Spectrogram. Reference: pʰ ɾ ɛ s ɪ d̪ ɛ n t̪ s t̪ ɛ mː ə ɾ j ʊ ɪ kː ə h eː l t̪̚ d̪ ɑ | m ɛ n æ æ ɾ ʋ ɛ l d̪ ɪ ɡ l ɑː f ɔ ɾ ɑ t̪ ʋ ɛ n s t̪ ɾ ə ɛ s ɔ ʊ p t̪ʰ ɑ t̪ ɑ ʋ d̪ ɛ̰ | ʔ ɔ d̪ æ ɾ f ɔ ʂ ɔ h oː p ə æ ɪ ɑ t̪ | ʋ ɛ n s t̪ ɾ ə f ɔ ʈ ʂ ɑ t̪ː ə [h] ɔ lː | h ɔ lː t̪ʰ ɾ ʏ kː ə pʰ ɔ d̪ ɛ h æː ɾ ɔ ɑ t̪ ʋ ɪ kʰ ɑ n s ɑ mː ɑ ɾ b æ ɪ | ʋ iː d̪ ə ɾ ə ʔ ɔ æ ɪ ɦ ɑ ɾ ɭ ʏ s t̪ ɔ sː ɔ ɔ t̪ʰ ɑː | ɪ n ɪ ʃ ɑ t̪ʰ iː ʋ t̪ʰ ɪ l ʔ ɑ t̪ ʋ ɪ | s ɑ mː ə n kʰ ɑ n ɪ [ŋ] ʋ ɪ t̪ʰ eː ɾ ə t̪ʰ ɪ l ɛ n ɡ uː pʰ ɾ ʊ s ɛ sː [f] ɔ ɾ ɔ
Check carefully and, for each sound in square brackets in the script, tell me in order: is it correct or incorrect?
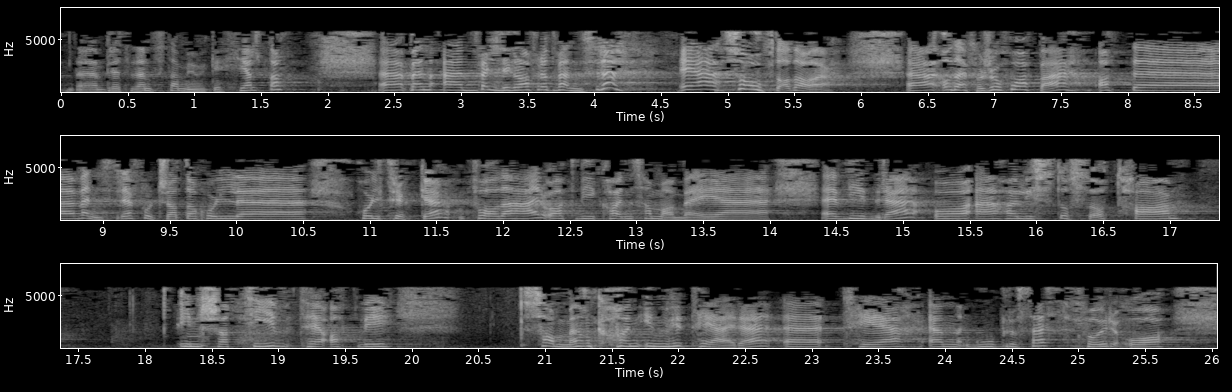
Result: correct, incorrect, correct

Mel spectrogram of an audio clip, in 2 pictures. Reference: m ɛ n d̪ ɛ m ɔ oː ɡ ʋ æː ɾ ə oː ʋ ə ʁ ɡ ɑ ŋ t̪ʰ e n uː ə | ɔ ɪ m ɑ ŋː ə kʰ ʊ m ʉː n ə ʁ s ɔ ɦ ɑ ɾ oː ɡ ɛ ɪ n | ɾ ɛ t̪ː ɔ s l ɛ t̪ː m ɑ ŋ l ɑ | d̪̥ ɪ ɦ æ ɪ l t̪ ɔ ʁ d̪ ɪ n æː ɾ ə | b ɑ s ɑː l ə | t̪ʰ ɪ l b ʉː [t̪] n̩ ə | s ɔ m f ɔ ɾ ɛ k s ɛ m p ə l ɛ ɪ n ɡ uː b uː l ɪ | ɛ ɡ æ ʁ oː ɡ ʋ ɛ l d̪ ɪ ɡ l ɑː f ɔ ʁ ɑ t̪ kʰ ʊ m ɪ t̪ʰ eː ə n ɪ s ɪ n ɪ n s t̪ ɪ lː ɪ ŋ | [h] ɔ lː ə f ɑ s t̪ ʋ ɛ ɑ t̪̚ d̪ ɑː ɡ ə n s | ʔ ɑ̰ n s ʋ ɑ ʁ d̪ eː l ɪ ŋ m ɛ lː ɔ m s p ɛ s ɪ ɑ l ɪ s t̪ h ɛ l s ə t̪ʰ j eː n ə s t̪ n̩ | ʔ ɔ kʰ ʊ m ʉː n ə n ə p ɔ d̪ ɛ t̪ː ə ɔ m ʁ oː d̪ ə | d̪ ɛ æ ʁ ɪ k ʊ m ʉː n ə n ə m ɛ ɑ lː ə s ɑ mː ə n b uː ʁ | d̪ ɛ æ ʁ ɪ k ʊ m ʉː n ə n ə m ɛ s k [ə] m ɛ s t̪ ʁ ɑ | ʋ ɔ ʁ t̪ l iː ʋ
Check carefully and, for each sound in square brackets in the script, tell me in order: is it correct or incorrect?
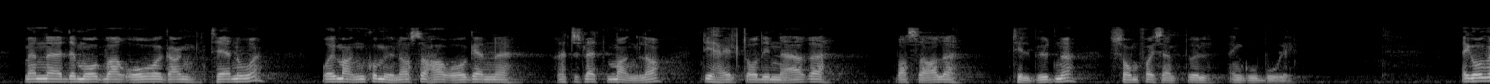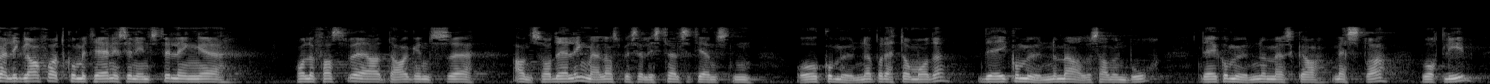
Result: incorrect, correct, incorrect

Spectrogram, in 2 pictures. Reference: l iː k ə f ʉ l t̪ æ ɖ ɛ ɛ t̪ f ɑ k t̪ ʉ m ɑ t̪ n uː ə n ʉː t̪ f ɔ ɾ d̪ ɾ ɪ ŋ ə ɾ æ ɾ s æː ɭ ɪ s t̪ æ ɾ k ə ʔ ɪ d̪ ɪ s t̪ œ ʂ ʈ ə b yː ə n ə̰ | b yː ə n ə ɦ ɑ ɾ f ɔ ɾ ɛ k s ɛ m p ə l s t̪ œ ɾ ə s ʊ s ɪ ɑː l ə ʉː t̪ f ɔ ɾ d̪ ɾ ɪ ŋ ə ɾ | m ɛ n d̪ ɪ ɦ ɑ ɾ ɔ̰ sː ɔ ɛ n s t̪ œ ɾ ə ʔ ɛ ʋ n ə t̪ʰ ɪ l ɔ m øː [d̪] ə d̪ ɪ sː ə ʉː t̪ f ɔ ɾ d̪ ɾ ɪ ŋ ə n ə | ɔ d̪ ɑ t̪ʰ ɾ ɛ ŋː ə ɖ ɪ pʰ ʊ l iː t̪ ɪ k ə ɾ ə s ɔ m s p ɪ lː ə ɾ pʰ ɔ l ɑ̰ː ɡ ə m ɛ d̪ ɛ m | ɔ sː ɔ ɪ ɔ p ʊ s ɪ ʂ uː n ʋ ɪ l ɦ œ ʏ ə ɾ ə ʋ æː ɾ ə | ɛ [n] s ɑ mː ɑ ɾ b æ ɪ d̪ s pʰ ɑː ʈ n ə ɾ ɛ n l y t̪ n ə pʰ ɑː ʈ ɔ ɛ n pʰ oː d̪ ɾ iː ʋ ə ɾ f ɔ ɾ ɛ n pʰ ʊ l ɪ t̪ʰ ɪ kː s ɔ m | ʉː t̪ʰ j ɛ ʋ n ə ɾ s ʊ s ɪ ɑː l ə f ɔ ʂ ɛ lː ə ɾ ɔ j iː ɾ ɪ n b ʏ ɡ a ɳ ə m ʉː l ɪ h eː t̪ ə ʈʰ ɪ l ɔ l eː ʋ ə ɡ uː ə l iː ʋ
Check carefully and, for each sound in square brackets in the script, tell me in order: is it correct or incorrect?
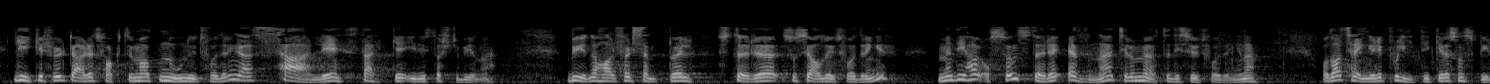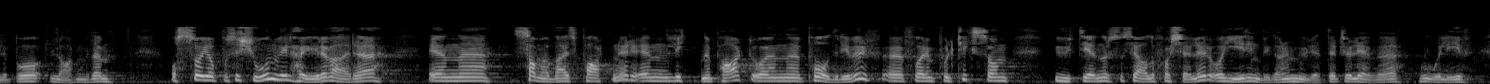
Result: incorrect, correct

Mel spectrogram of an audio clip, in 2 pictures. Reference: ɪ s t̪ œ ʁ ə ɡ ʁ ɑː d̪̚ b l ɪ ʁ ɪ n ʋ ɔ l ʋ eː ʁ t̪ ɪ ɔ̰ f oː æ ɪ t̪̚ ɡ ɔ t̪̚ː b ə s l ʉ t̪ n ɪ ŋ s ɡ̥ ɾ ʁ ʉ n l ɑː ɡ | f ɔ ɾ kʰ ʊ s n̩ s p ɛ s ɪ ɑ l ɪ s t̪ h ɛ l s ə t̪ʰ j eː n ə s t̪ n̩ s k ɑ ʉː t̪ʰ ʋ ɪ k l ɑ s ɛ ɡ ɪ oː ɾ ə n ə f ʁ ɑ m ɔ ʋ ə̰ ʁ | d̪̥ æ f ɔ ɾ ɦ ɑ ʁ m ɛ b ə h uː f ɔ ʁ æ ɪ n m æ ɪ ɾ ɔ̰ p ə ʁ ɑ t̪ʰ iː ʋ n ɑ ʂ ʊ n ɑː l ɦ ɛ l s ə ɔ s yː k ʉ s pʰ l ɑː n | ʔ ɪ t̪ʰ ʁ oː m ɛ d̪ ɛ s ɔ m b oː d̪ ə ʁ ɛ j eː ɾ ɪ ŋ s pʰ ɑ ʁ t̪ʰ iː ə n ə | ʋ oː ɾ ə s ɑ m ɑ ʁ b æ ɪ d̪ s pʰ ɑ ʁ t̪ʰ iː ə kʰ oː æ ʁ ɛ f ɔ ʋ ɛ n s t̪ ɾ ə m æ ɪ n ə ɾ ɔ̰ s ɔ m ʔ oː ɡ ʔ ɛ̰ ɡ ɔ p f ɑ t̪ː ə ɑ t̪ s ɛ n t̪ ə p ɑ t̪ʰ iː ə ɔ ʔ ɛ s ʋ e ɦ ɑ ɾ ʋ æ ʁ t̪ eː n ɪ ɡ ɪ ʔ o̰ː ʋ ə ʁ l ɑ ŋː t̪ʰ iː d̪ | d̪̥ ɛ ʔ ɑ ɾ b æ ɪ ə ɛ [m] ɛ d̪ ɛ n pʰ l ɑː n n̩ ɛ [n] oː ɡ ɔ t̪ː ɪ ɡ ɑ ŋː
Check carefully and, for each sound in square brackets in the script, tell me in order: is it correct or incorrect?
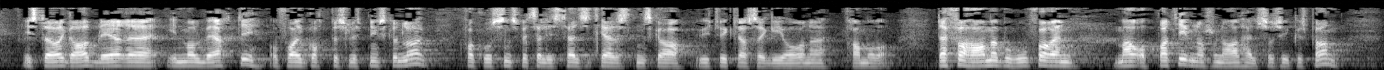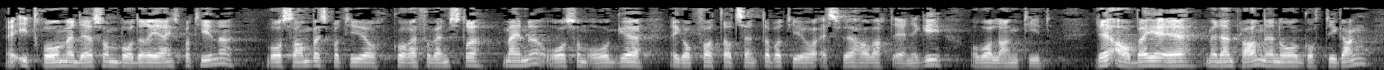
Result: correct, correct

